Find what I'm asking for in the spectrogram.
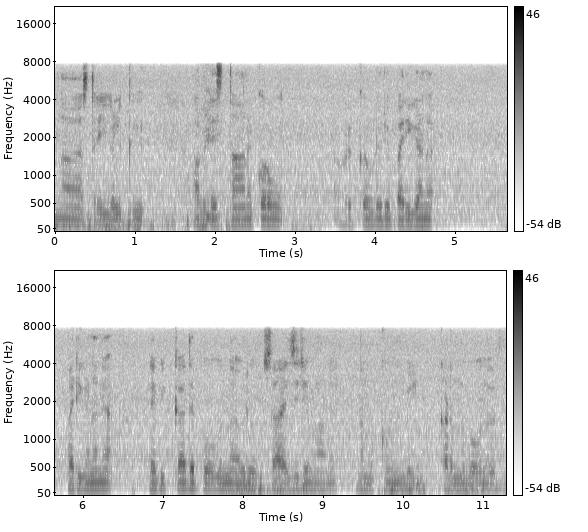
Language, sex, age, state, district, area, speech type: Malayalam, male, 18-30, Kerala, Kozhikode, rural, spontaneous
